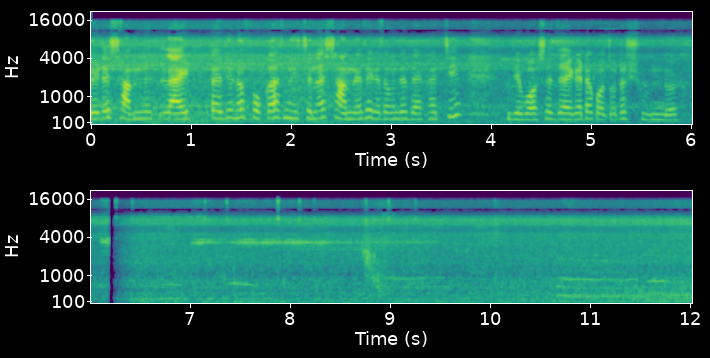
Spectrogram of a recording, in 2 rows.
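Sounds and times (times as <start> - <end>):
faint distant traffic: 0.0 - 12.0.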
